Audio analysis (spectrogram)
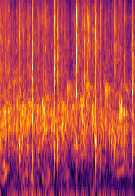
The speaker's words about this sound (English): Guys, let's give a big round of applause to our panelists. You guys are awesome. Thanks, mate.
